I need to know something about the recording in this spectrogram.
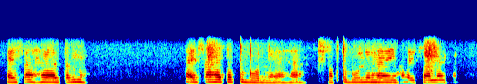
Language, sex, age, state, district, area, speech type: Urdu, female, 18-30, Bihar, Supaul, rural, conversation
